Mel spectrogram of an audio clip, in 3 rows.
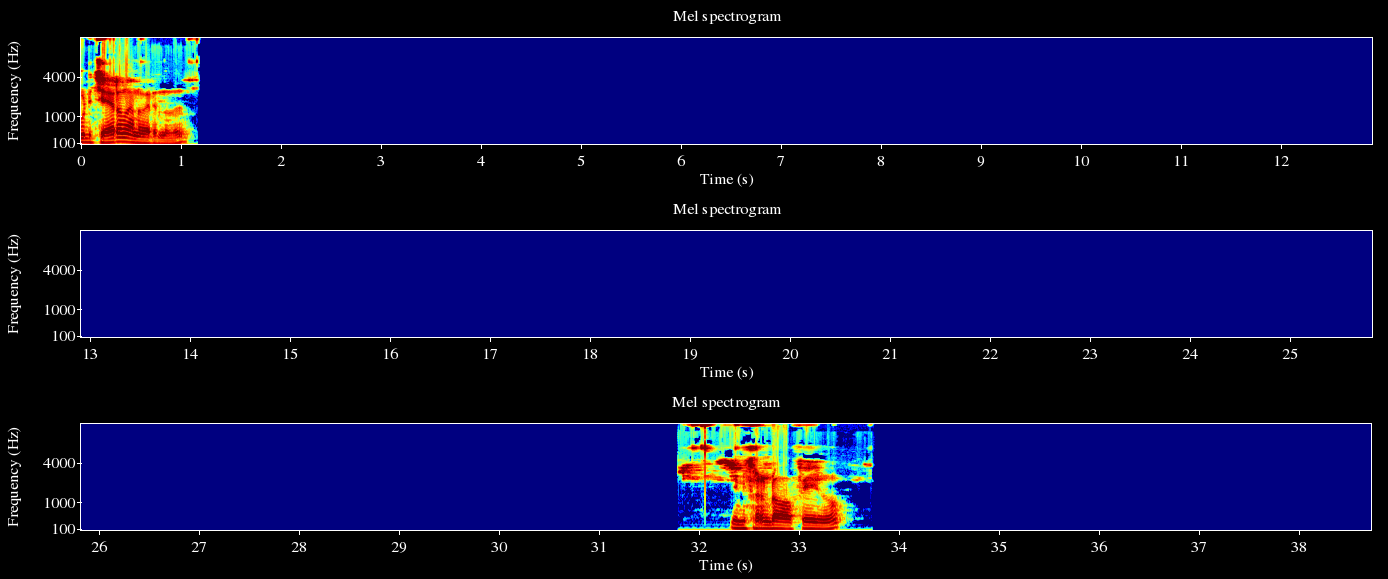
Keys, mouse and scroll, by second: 0.7 click, 1.2 middle click, 1.4 shift+click, 1.5 shift+click, 1.7 middle click, 1.9 shift+click, 2.0 middle click, 2.2 shift+click, 2.5 shift+click, 2.8 shift+click, 3.0 shift+click, 3.2 shift+click, 3.3 shift+click, 3.9 shift+click, 4.1 scroll down 3, 4.2 middle click, 4.7 ctrl+i, 5.1 h, 5.4 middle click, 5.9 click, 7.7 shift+middle click, 7.9 click, 9.6 click, 9.9 click, 10.1 click, 10.3 click, 10.7 shift+click, 11.9 KP_1, 12.3 click, 12.7 shift+middle click, 13.5 click, 13.7 middle click, 14.1 shift+click, 14.3 middle click, 14.7 click, 15.0 middle click, 15.2 click, 15.7 KP_1, 16.5 click, 17.3 click, 17.7 middle click, 18.1 click, 18.4 middle click, 18.6 KP_1, 18.8 shift+middle click, 19.2 click, 20.6 click, 21.1 KP_3, 21.7 click, 22.0 KP_1, 22.4 click, 22.9 KP_3, 23.4 middle click, 24.1 KP_1, 24.7 click, 25.5 shift+middle click, 25.8 click, 26.4 shift+click, 26.7 middle click, 27.1 click, 27.3 click, 27.8 KP_1, 28.1 click, 28.4 shift+middle click, 28.6 click, 29.2 click, 29.9 click, 30.3 shift+middle click, 30.7 click, 31.1 scroll down 2, 31.2 middle click, 31.6 KP_3, 33.1 click, 33.7 middle click, 34.3 scroll up 1, 34.6 click, 34.9 middle click, 35.2 click, 35.8 click, 36.5 middle click, 37.2 click, 37.5 middle click, 37.8 click, 38.5 middle click.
